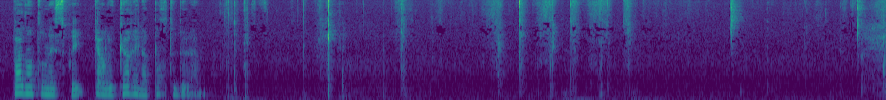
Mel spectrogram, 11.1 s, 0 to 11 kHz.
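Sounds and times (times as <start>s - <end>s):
cards flicking and rustling: 2.7s - 8.2s.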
